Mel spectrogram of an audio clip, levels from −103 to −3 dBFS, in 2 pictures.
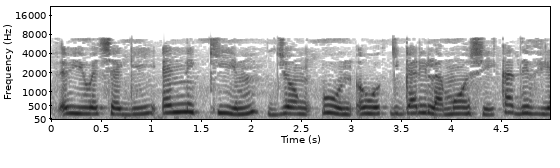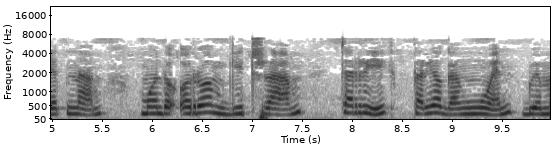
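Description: From start to end the speech carries AAC compression damage, likely from a low-bitrate stream around 24 kbps: dull, warbly sibilants, with the spectrogram showing nothing above 7 kHz.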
